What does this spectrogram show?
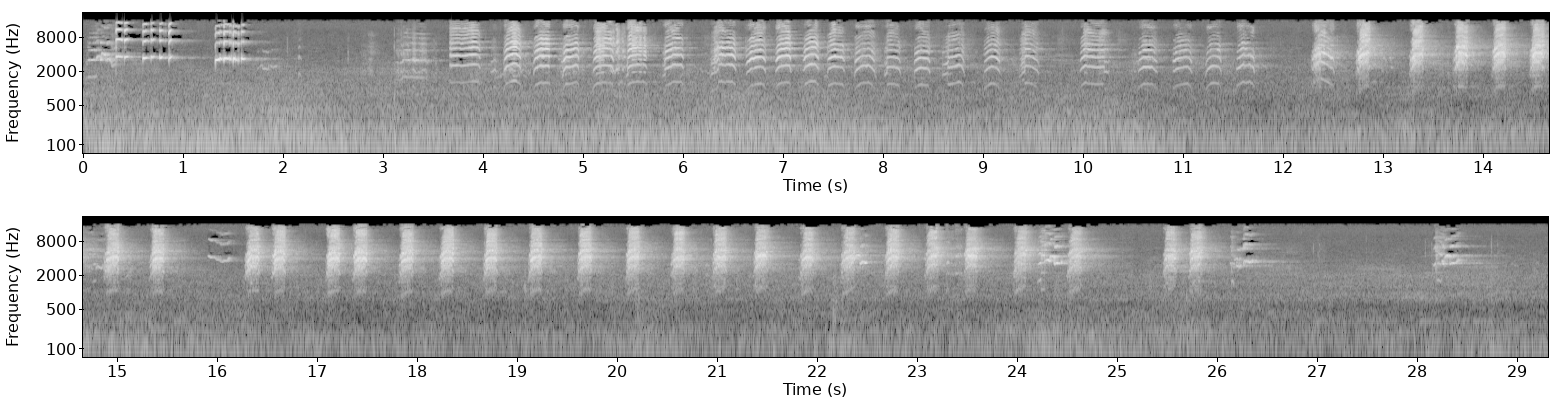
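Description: A bird calling over and over in harsh squawks, settling into a steady run of about two calls a second in the middle stretch. A low rumble underneath fades out in the first half.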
